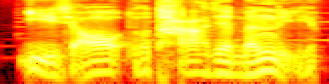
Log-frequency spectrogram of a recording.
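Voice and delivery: plain reading voice

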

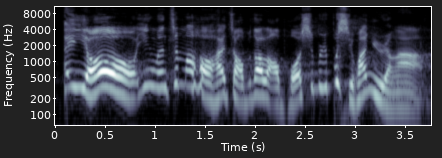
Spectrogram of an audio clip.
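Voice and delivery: loud high exclamation, easing down; hammed-up aunt needling her nephew; teasing aunt. (夸张地扮小姨高声调侃)

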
